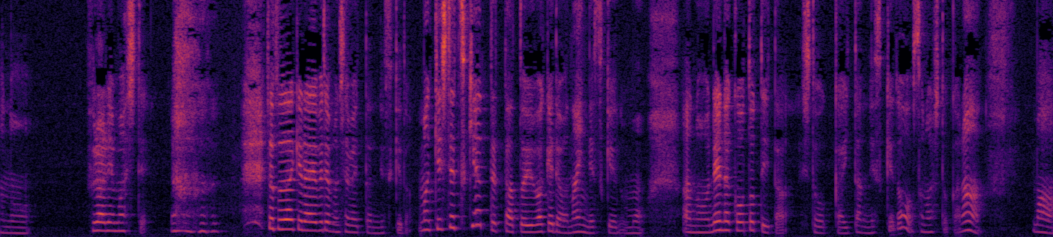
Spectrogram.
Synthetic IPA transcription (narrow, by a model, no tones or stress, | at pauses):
ano̞ | ɸɯ̟ɾaɾe̞maɕi̥t̪e̞ | t͡ɕo̞t̪ːod̪ake̞ɾaibɯ̟d̪e̞mo̞ɕaβe̞t̪ːãnd̪e̞sɨ̥ke̞d̪o̞̰maːke̞ɕ̬i̥t̪e̞t͡sɨ̥kʲiat̪ːe̞t̪at̪o̞jɯ̟ːβake̞d̪e̞β̞anaĩnd̪e̞sɨ̥ke̞ɾe̞d̪o̞mo̞ano̞ɾẽ̞nɾakɯ̟ot̪o̞t̪ːe̞it̪a̰ | çi̥t̪o̞ɡ̥ait̪ãnd̪e̞sɨ̥ke̞d̪o̞so̞no̞çi̥t̪o̞ka̰ɾa | maː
